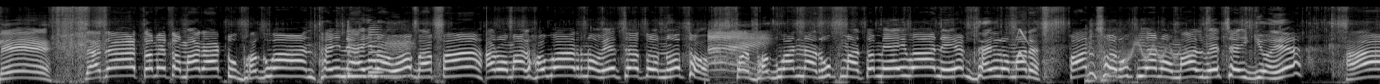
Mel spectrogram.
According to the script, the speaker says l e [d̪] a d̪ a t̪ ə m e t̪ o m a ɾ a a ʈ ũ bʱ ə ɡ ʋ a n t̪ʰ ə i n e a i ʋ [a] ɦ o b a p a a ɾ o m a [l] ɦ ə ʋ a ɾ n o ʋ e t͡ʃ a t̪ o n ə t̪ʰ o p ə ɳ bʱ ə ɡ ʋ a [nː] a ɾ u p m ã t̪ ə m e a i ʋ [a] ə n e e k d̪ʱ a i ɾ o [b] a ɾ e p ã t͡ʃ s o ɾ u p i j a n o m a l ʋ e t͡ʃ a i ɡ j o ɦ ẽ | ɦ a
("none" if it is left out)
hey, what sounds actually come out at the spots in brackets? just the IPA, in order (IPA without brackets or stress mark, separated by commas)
d̪, a, l, nː, a, m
